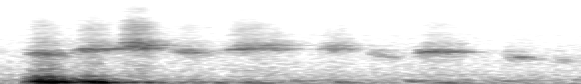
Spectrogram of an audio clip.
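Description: A man whistling a tune, the whistle of a murderer in an early sound film scene: a faint, clear melodic line of short, shifting notes over a brief low rumble at the start.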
